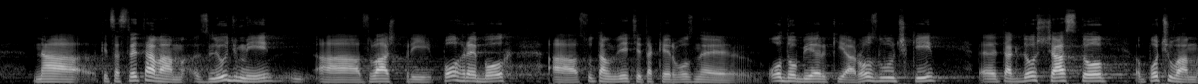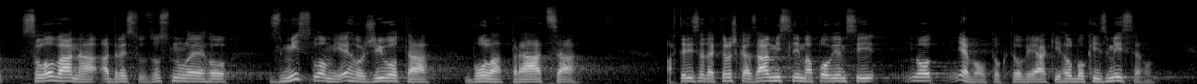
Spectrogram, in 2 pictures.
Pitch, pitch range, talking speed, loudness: 135 Hz, 125-155 Hz, 125 wpm, -24 LUFS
